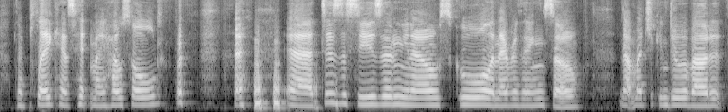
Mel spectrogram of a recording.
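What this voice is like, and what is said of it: Congested, under-the-weather voice. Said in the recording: “As you can tell by my voice, I'm a little under the weather. ... I'll take a little congestion over that anytime.”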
